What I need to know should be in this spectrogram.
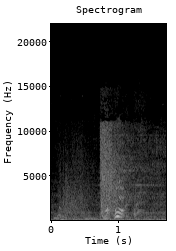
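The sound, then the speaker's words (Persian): A martial arts kick: a sharp swoosh cuts through the air and ends in a brief hit, a single quick strike that stands out against a quiet background. “حالا این لگدم اینجوریه.”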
